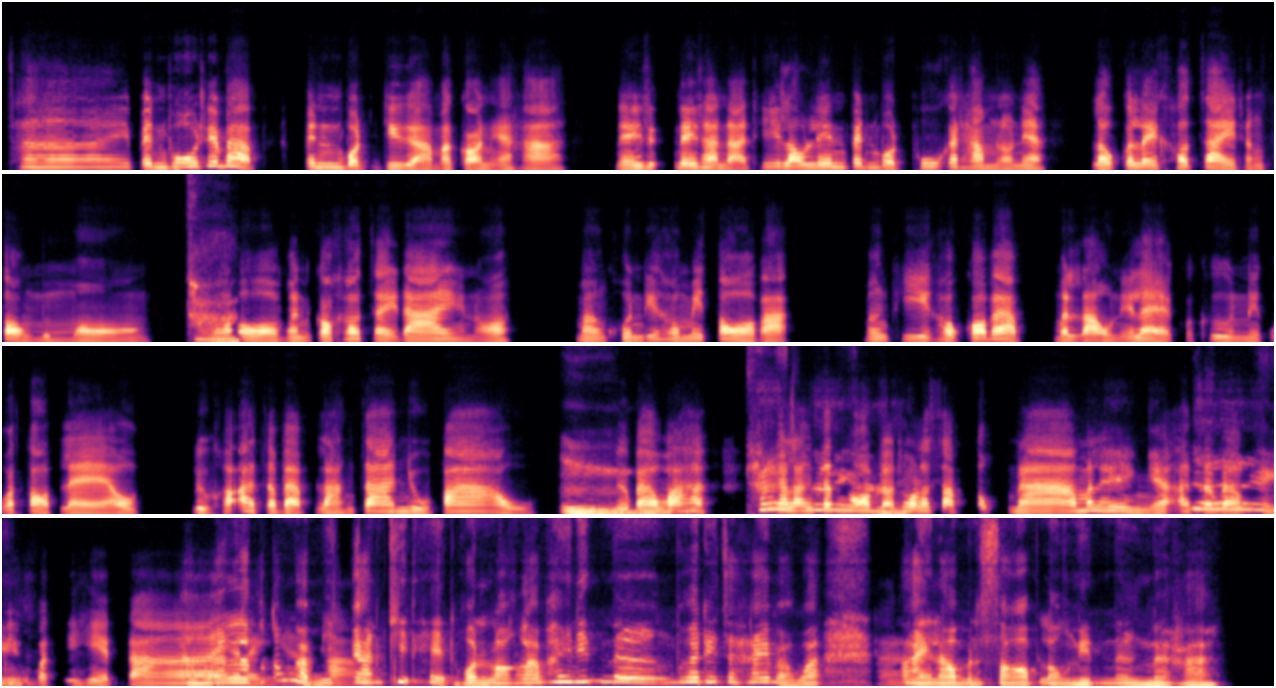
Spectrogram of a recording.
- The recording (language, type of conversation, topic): Thai, podcast, คุณรู้สึกยังไงกับคนที่อ่านแล้วไม่ตอบ?
- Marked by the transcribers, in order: laughing while speaking: "ว่า"; laughing while speaking: "อะไรอย่างเงี้ย"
